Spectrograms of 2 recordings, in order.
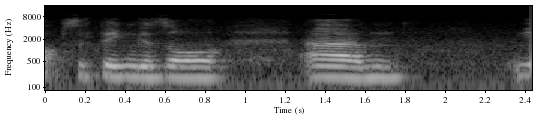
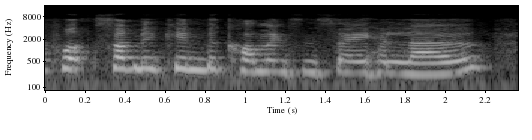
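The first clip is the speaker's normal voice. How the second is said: normal talking voice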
